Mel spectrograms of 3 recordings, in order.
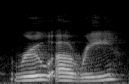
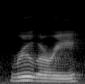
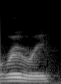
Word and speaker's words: Ruairi: It's a Scottish Gaelic name typically pronounced Ru Ruairi roughly three syllables Ruairi or Rory.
